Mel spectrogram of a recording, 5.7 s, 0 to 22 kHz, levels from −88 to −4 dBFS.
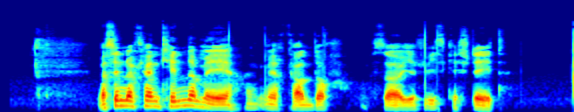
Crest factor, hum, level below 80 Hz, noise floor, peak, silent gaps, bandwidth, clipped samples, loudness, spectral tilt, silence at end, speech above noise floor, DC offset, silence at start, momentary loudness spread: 20 dB; none; -60 dBFS; -70 dBFS; -4 dBFS; none; 10.5 kHz; under 0.1%; -21 LUFS; -5.5 dB/octave; 0.8 s; 50 dB; under 0.1%; 0.35 s; 12 LU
